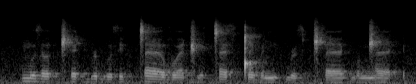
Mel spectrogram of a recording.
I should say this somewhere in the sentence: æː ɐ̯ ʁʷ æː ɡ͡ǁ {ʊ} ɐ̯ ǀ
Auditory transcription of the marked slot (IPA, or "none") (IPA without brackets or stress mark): u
